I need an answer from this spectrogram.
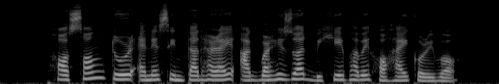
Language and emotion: Assamese, neutral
